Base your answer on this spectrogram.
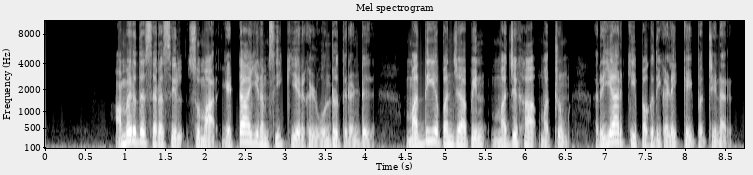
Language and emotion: Tamil, neutral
